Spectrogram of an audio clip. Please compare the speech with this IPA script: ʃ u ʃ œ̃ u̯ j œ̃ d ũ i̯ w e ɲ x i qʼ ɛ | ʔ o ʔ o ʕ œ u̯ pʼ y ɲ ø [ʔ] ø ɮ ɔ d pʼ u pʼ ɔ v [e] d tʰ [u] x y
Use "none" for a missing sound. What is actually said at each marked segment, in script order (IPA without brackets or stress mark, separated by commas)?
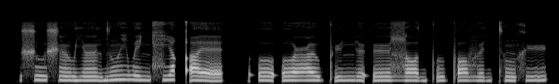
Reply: ʔ, ø, ũ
